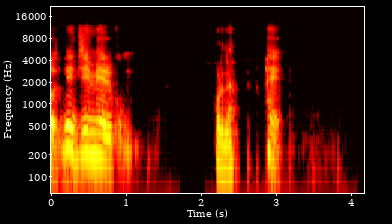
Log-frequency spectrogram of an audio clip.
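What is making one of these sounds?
A woman speaks calmly into a microphone in short phrases.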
